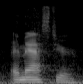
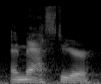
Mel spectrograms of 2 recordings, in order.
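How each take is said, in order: Both takes have the same delivery.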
